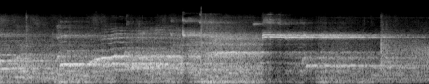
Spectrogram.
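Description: Live basketball play in a large, echoing sports hall: sneakers squeak in short high chirps on the hardwood court, the ball bounces, and players' voices call out.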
